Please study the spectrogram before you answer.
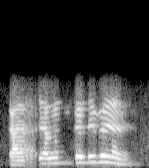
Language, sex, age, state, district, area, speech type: Bengali, male, 18-30, West Bengal, Uttar Dinajpur, urban, conversation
